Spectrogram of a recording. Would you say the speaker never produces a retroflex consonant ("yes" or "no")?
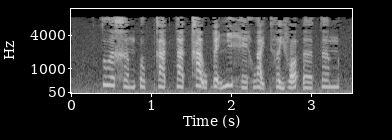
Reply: yes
